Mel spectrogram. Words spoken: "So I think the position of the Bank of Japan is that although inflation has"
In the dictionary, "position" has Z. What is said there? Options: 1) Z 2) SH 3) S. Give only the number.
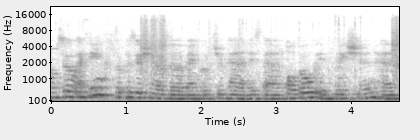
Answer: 1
